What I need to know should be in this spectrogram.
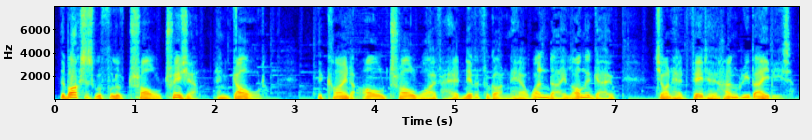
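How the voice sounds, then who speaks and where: Male storyteller, calm bedtime narration, soft music bed. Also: mid-range voice, normal speed, breathy edge.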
